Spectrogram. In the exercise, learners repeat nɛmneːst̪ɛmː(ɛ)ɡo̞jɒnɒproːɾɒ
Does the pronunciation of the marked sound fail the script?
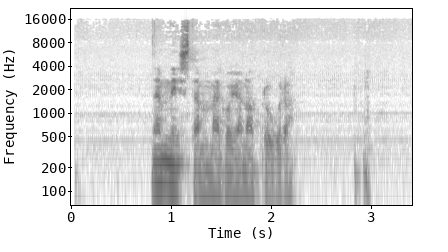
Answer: no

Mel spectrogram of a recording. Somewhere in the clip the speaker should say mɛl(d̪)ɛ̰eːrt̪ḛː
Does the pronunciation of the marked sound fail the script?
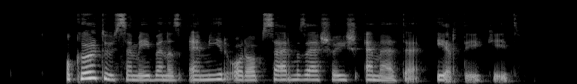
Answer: yes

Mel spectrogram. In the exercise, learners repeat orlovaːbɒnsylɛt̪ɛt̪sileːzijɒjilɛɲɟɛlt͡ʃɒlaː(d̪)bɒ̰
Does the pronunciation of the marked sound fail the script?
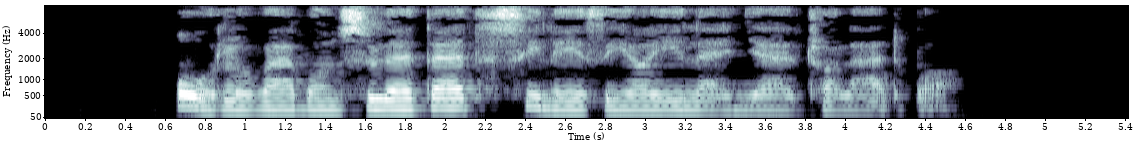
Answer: no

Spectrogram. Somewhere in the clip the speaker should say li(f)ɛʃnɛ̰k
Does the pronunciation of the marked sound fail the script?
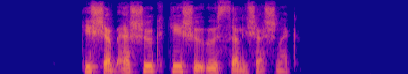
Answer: yes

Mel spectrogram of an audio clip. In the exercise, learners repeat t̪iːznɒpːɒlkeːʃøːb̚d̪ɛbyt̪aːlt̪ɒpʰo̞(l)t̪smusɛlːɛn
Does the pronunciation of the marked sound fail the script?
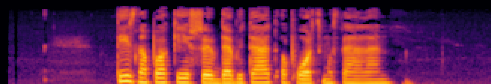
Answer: yes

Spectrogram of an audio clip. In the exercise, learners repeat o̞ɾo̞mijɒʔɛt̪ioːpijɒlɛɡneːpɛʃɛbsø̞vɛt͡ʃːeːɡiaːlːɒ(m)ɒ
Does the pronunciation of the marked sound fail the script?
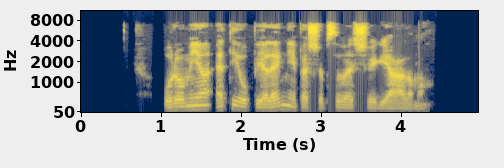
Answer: no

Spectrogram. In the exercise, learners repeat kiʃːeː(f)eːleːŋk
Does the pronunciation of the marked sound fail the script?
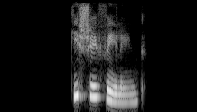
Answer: no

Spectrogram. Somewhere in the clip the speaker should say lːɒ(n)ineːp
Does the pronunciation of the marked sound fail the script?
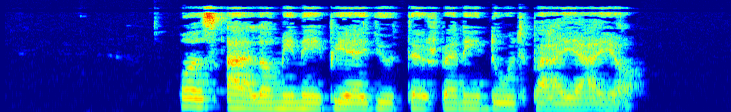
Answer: yes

